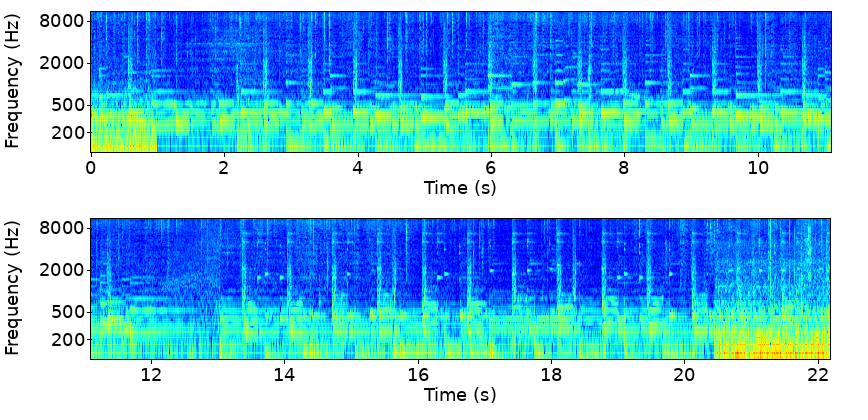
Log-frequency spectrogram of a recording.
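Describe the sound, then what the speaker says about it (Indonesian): An egg and green onion pancake fries over low heat in a pan, a steady close sizzle with crackling spatter throughout, briefly dipping midway and swelling louder at the end. "Goreng lagi dengan api kecil ya, sampai telur benar-benar matang."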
